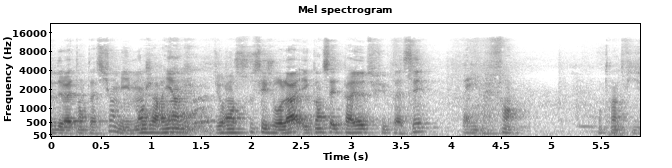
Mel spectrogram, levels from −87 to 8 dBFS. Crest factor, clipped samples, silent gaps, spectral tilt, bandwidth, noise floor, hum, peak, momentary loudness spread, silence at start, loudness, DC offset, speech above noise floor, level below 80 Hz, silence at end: 22 dB; under 0.1%; none; -5 dB/octave; 14 kHz; -53 dBFS; none; -6 dBFS; 15 LU; 0 s; -27 LUFS; under 0.1%; 26 dB; -58 dBFS; 0 s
